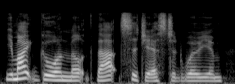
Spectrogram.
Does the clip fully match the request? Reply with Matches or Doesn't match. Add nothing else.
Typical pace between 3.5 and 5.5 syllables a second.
Matches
